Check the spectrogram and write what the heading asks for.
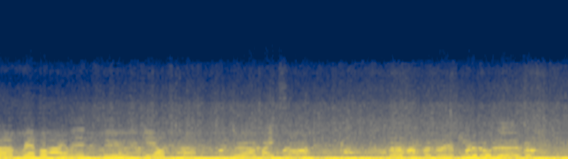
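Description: Small passenger ferry's engine running with a steady low hum, under voices that don't form clear words.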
